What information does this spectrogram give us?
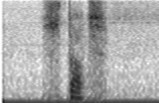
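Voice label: "stad", Dutch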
